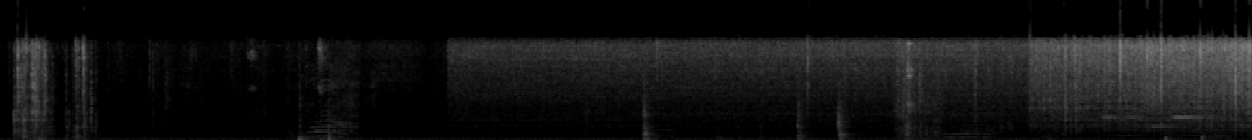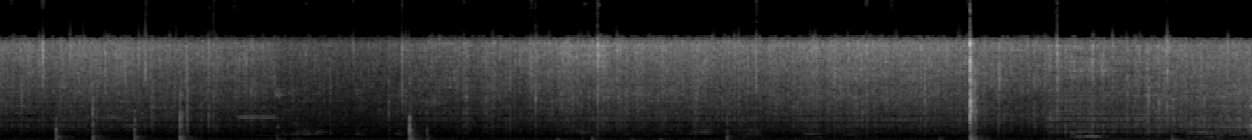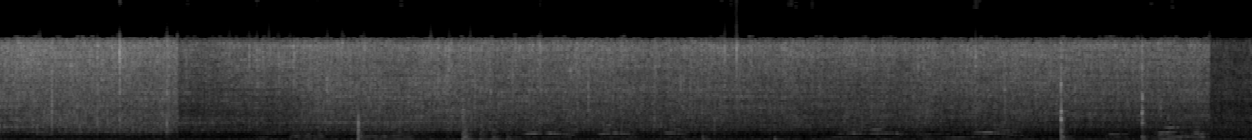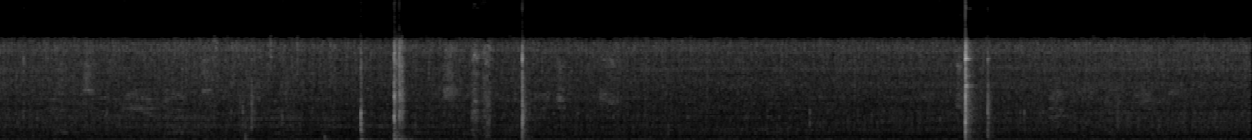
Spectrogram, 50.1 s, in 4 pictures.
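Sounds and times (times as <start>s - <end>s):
onions sizzling in oil: 4.5s - 50.0s
spatula scraping a pan: 42.2s - 42.6s.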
